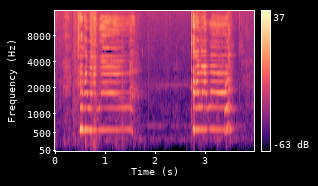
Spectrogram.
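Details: Collie dog singing along to her favourite tune indoors: two drawn-out, steady-pitched howls, each about a second long, with a pause between, richly harmonic and clear against a quiet room.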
